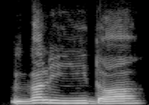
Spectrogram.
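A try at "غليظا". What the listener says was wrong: जा लेकिन लंबा है, दा नहीं है ये, जा। एक क्योंकि अलिफ आ गया ना, अलिफ जब भी आएगा इनके आगे जबर, अलिफ से पहले जबर होगी या 2 जबरें होंगी। तो गलीजन की बजाय हम रोक रहे हैं तो हम एक जबर को हटा देंगे, जब अलिफ होगा 2 जबरें होंगी, एक जबर को, ये इसके ऊपर रुकने का तरीका है।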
